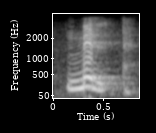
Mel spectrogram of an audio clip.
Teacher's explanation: الميم مكسوره فقط، ما عليها الشدة إذا بدأنا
